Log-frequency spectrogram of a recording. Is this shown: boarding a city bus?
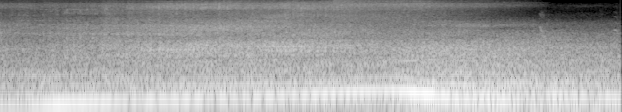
yes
